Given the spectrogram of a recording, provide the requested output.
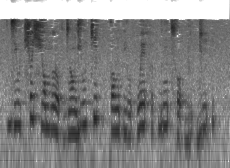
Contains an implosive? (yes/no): no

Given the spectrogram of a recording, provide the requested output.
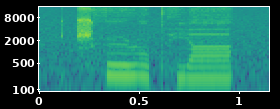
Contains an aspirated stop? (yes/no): yes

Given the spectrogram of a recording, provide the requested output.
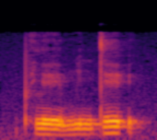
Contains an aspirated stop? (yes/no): yes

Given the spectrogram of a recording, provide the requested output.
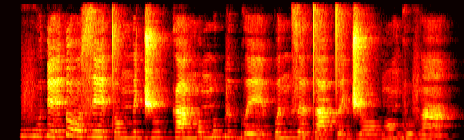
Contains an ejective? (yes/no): no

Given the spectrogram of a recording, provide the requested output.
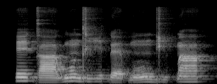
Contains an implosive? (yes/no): yes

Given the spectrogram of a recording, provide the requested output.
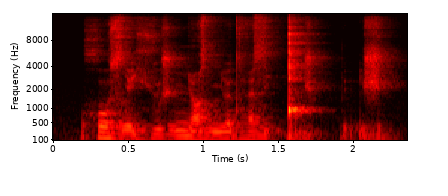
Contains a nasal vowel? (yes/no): no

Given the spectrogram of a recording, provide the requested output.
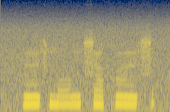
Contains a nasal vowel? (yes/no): yes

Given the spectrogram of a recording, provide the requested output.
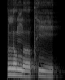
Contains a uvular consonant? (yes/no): no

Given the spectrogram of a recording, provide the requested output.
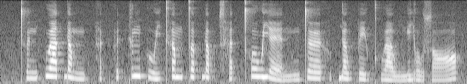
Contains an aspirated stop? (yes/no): yes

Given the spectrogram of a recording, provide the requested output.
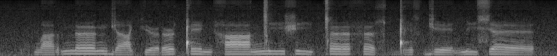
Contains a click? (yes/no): yes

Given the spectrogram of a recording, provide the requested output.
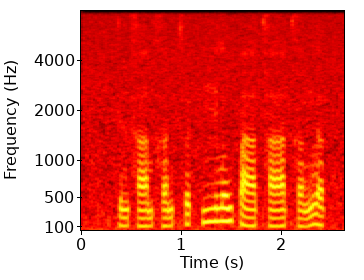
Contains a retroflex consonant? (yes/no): no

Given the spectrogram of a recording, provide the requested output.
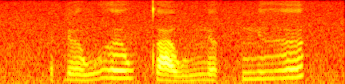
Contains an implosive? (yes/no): yes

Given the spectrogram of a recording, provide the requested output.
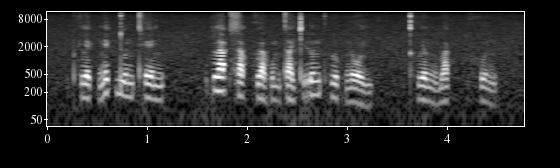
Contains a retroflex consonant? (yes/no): no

